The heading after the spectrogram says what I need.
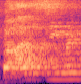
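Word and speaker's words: Balz-Schiemann: अच्छा बाल-सीमन रिएक्शन किसके लिए यूज होता है, सुनो अभी BALZSCHIEMANNS, हाँ Z का ये साइलेंट है।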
